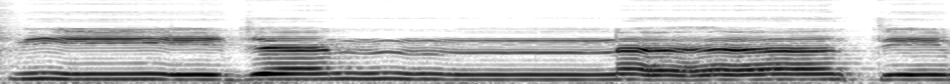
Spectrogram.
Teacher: فا کو یا کے ساتھ ملا کر یا کو ایک الف کے مقدار کھینچیں گے · نون پر کھڑا زبر ہے، کھڑے زبر کو ایک الف کے مقدار کھینچ کر پڑھتے ہیں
